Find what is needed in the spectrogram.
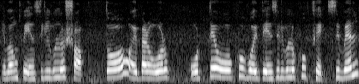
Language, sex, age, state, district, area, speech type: Bengali, female, 30-45, West Bengal, Kolkata, urban, spontaneous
